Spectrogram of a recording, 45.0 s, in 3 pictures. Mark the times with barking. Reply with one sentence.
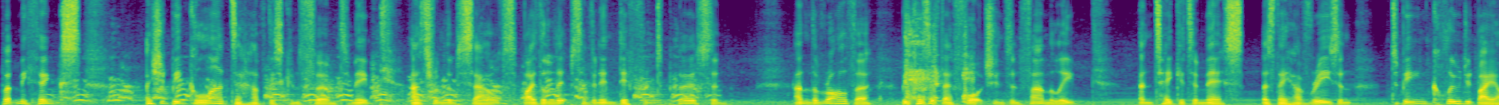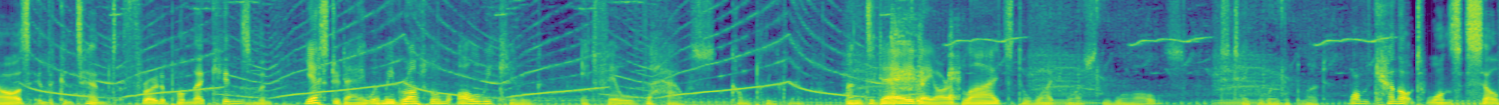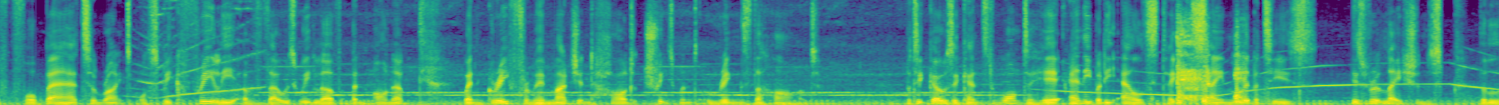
You can hear the barking from 0.4 to 7.2 s.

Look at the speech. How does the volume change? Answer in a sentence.
The loudness of the speech stays about the same.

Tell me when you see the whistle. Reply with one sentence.
The whistle can't be heard in this clip.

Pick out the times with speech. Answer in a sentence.
You can hear the speech from 0.0 to 38.4 s and from 39.0 to 44.9 s.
